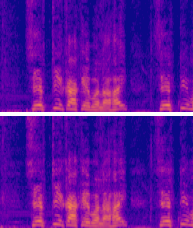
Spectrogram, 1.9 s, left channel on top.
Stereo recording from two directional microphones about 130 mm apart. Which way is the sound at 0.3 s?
25° left (ahead or behind).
